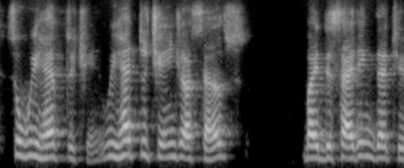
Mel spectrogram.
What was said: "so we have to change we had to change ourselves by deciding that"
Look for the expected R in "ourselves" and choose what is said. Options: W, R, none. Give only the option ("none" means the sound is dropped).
R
